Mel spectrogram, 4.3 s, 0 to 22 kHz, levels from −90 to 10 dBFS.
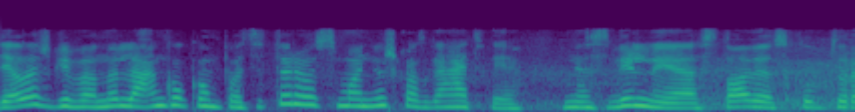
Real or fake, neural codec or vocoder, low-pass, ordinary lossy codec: real; none; 7.2 kHz; AAC, 48 kbps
